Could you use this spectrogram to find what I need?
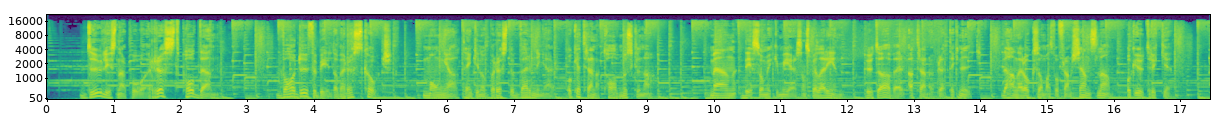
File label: Podcast Voice Swedish, male; Podcasting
